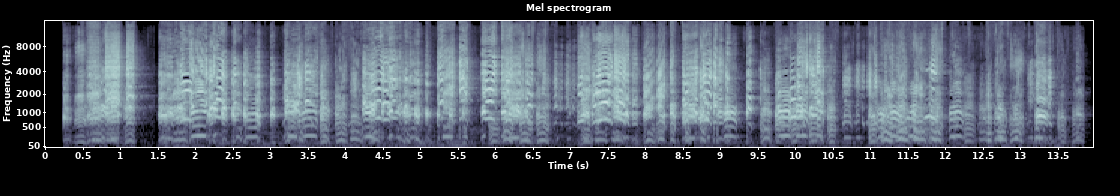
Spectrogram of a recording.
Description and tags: Honking of geese. Recorded by Sony PCM D-100, edited in Sound Forge and Adobe Audition.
